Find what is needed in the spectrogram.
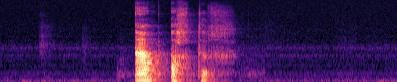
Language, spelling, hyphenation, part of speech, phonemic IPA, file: Dutch, aapachtig, aap‧ach‧tig, adjective, /ˈaːpˌɑx.təx/, Nl-aapachtig.ogg
- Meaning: simian, apish, monkeylike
